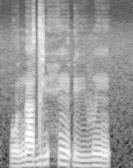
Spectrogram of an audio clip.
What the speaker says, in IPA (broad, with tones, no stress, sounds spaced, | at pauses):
ʊ˨ n a˦ d i˦ h ĩ˦˨ ɗ iː˨ β ĩ˨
